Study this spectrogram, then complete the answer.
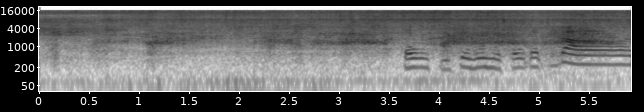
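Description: Water sprays and patters onto leaves.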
